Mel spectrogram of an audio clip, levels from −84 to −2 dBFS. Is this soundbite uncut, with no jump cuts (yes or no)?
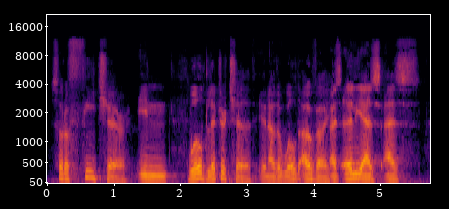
no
